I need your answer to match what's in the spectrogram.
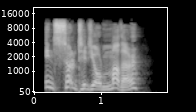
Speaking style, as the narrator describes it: exclaimed the gentleman incredulously

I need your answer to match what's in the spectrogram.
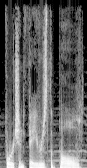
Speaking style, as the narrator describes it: Colin smirked and whispered

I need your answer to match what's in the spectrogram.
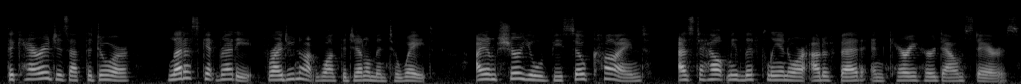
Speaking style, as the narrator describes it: Miss Remke called out on entering

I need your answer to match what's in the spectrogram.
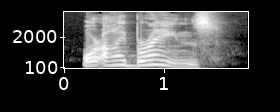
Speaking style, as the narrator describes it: wailed the Scarecrow, wiping tears from his eyes

